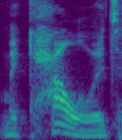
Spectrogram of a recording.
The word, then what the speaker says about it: Michalowicz: Now, for a long time, I had Mike, and I mistakenly pronounced it Michalowicz. It's Mike Michalowicz, I believe.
